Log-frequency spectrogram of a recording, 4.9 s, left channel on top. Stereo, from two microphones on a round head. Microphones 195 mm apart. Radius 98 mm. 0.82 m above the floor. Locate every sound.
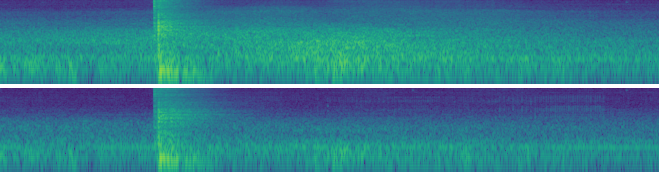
1.1 s a door slam: 40° left (ahead or behind), 1.8 m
